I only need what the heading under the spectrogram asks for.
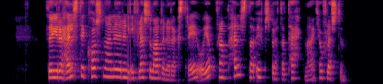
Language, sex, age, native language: Icelandic, female, 20-29, Icelandic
